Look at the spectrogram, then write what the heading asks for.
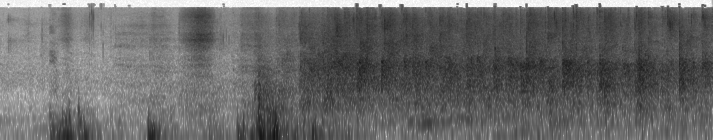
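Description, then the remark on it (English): A crowd breaks into sustained applause after a few scattered sounds, the clapping swelling quickly and holding steady and fairly loud as a dense, even patter. “You never applaud me.”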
